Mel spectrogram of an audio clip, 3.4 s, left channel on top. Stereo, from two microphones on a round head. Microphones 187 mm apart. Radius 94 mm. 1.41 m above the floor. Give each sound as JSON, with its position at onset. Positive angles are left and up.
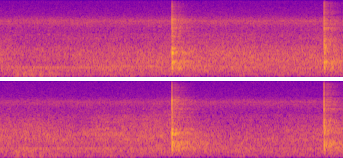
{"t": 1.7, "sound": "chopping", "side_deg": -15, "distance_m": 1.5}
